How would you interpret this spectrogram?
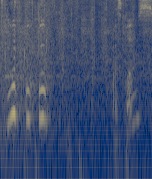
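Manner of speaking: high squealing relief after a near miss; excited squeal. Real, not acted. Narrow escape in game.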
